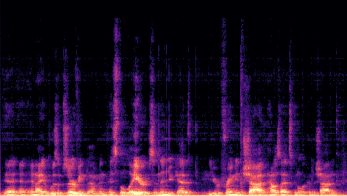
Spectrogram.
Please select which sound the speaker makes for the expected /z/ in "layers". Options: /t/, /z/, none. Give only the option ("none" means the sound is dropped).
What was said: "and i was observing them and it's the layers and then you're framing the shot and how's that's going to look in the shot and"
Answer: /z/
